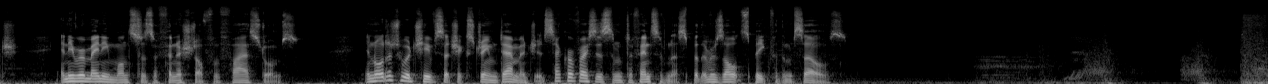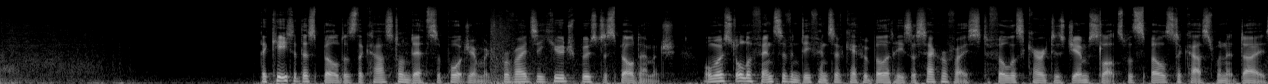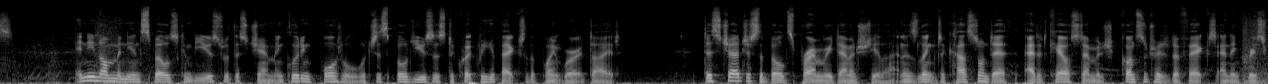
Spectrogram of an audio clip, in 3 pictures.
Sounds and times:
Speech: 0.0s - 3.0s, 3.6s - 8.5s, 15.3s - 25.5s, 26.1s - 31.6s, 32.4s - 38.0s.

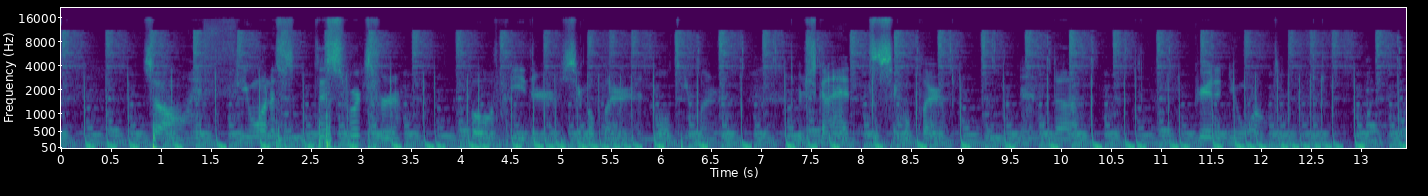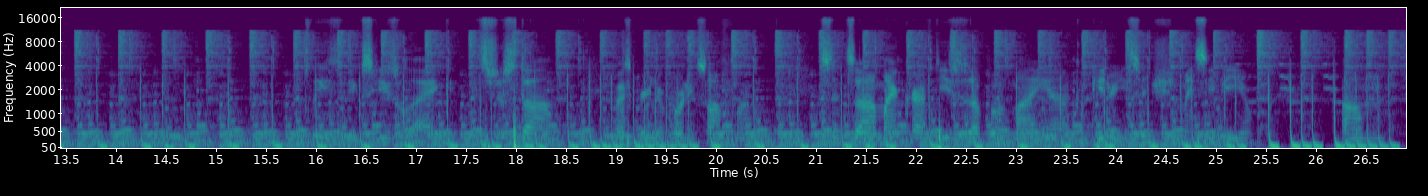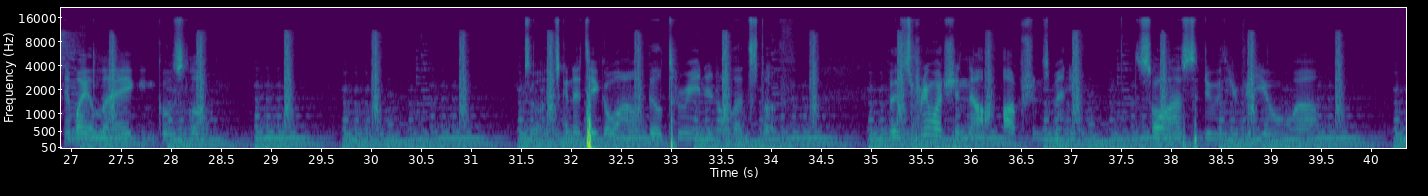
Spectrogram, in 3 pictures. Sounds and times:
Music: 0.0s - 40.3s
Speech: 0.8s - 3.4s, 4.0s - 6.7s, 7.3s - 9.0s, 9.6s - 10.3s, 11.3s - 12.6s, 15.9s - 20.4s, 21.0s - 25.4s, 26.2s - 28.5s, 31.5s - 34.2s, 35.2s - 39.6s.

